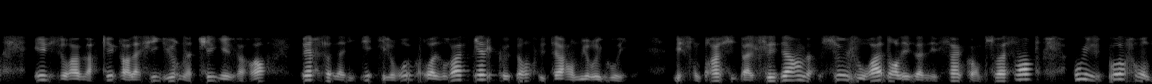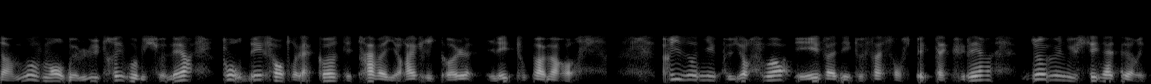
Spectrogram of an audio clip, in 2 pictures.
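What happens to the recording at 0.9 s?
At 0.9 s the speech is still passing through a Codec 2 vocoder, which affects the whole clip. The encoder keeps only pitch, voicing, energy and a coarse spectral envelope, and the decoder rebuilds the voice from sine waves, so the original waveform is gone. The heavy damage fits a rate near 1.6 kbit/s. The result sounds robotic and buzzy, squeezed into a 300 Hz to 3.7 kHz line band with nothing above 3.8 kHz.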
